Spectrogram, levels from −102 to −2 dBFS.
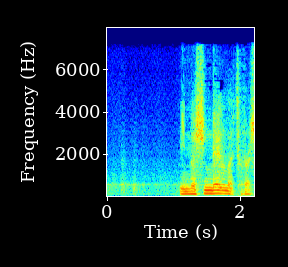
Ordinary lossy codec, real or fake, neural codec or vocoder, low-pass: MP3, 48 kbps; fake; codec, 16 kHz, 0.5 kbps, FunCodec, trained on Chinese and English, 25 frames a second; 7.2 kHz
